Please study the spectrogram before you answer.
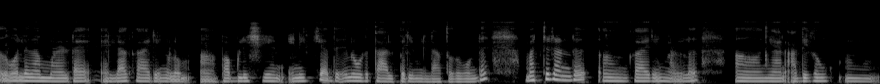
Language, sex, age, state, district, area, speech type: Malayalam, female, 30-45, Kerala, Ernakulam, rural, spontaneous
